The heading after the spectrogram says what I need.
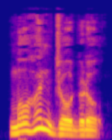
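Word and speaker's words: मोहनजोदड़ो: बैनर्जी ने की थी मोहन जोदड़ो शब्द का सही उच्चारण है महन जोदड़ो है साल 1922 ई भारती पुरातत्व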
